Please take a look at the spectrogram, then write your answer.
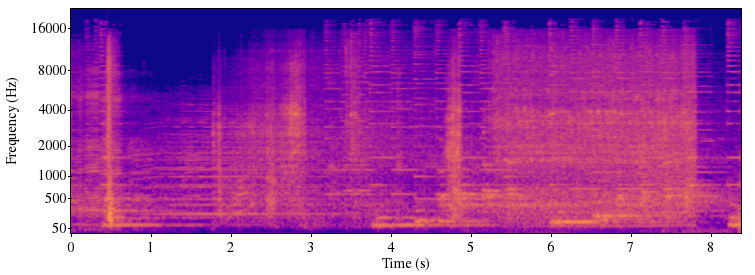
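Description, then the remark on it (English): A limousine's electric windows whir up and down in several short bursts, a steady motorized hum broken by clicks and thumps, heard inside the vehicle with faint background noise. “CJ, it's a limousine.”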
